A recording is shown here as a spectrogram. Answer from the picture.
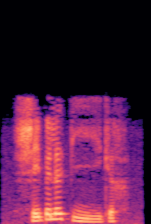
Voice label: "scheppelebiiger", Bas Rhin

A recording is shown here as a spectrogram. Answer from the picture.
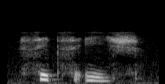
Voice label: setze, Bas Rhin; medecine; asseyez vous

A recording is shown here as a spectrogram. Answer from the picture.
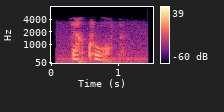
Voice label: "korb", alsace

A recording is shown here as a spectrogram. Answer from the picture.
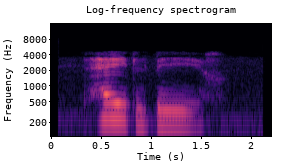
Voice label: "heidelbeer", alsace

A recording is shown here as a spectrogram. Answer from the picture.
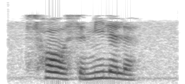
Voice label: "hasemilele", alsace

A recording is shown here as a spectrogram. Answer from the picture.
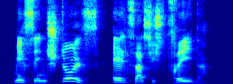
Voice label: "stolz", alsace

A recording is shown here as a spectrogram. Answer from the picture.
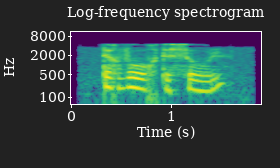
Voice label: "wartesaal", Bas Rhin; medecine; salle d'attente

